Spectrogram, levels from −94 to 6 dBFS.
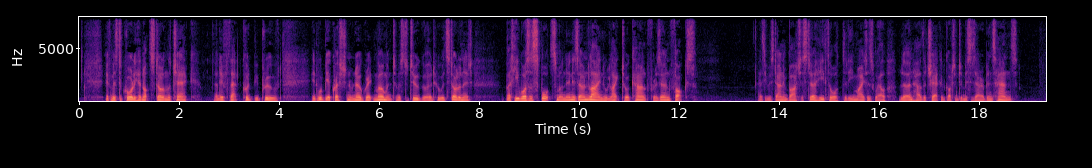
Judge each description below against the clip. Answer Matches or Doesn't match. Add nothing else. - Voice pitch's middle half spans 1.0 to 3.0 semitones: Matches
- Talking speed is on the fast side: Matches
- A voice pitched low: Matches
